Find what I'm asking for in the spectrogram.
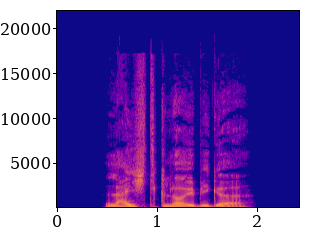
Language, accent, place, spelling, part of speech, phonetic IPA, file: German, Germany, Berlin, leichtgläubige, adjective, [ˈlaɪ̯çtˌɡlɔɪ̯bɪɡə], De-leichtgläubige.ogg
- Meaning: inflection of leichtgläubig: 1. strong/mixed nominative/accusative feminine singular 2. strong nominative/accusative plural 3. weak nominative all-gender singular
